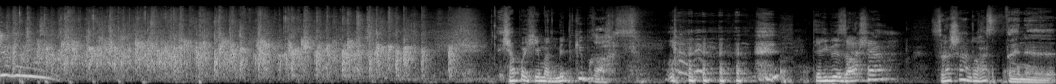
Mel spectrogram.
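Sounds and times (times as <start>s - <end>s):
person whooping: 0.0s - 0.8s
crowd applauding: 0.0s - 4.8s
speech: 5.2s - 10.5s
laughter: 6.7s - 8.1s.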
